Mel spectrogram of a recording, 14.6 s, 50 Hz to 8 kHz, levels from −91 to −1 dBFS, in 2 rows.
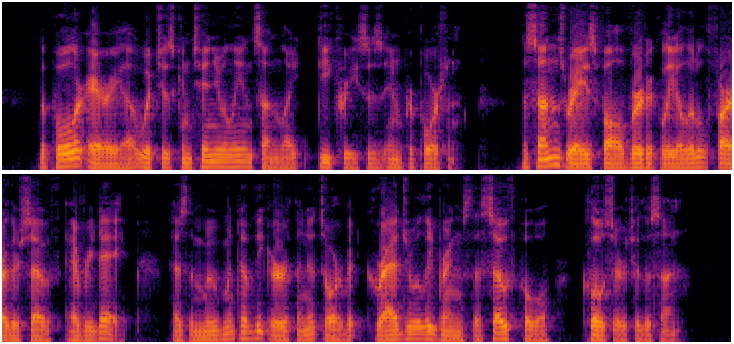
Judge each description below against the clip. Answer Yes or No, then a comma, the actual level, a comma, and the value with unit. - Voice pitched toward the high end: No, very low, 80 Hz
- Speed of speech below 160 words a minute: No, average, 175 wpm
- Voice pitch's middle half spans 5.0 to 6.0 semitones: Yes, wide, 5.5 semitones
